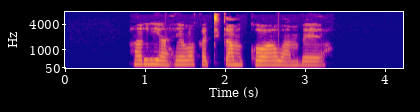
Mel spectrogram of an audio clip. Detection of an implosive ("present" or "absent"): absent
